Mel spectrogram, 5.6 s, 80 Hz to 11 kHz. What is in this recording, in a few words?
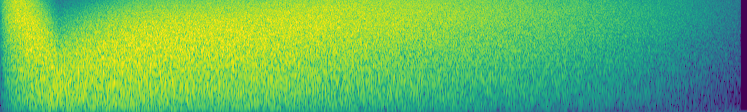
synth wave; Zero-G Ambient 1; SYNTH WAVES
